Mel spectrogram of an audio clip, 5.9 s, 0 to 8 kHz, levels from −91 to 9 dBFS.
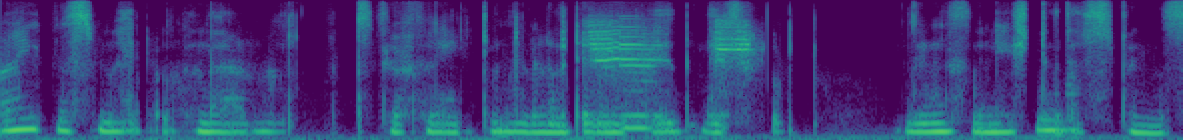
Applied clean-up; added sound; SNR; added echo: neural diffusion model UNIVERSE++.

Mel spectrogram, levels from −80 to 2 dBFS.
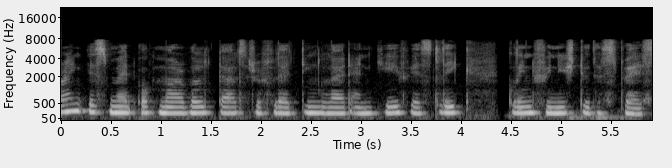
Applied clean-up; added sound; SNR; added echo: none; none; none; none.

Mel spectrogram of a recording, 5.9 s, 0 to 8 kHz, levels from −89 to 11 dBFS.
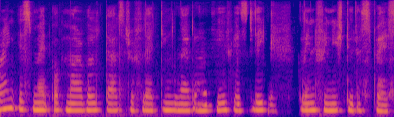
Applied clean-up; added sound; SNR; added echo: neural mask model Resemble Enhance denoiser.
